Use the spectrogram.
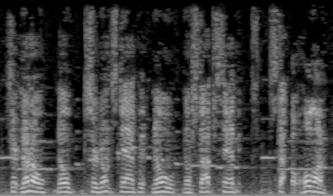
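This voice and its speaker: A man playing an exasperated, sarcastic police officer in a comedy skit, polite and deadpan, with music underneath. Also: high voice, normal speed, natural voice, rough recording. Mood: urgent pleading.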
